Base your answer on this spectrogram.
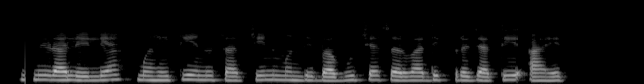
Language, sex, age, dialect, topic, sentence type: Marathi, female, 18-24, Varhadi, agriculture, statement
